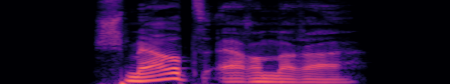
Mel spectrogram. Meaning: inflection of schmerzarm: 1. strong/mixed nominative masculine singular comparative degree 2. strong genitive/dative feminine singular comparative degree 3. strong genitive plural comparative degree
- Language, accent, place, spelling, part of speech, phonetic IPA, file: German, Germany, Berlin, schmerzärmerer, adjective, [ˈʃmɛʁt͡sˌʔɛʁməʁɐ], De-schmerzärmerer.ogg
